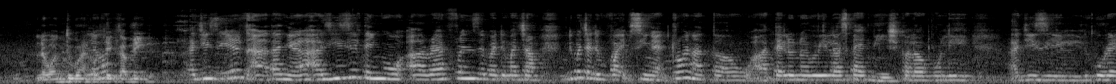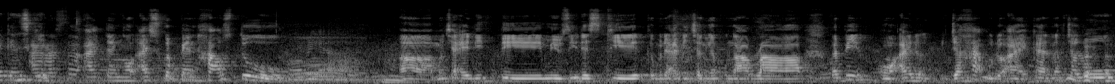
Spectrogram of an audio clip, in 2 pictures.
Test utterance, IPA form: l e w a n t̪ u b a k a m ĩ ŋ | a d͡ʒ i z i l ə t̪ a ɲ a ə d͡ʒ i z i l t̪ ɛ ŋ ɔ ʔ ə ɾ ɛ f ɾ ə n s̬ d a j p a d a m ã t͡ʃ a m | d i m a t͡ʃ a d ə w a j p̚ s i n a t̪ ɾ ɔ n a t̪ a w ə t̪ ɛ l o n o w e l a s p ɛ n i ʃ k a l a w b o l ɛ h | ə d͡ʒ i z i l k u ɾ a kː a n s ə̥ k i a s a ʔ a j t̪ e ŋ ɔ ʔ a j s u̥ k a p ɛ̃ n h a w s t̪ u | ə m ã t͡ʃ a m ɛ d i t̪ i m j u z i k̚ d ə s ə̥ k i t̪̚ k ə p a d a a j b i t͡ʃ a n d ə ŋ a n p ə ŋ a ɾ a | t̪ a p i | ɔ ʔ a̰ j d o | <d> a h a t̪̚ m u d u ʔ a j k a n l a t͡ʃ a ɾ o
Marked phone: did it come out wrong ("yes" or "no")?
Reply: yes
